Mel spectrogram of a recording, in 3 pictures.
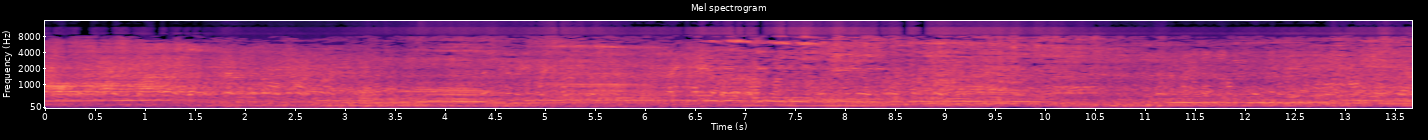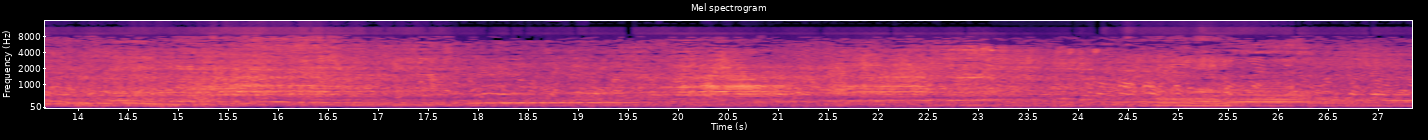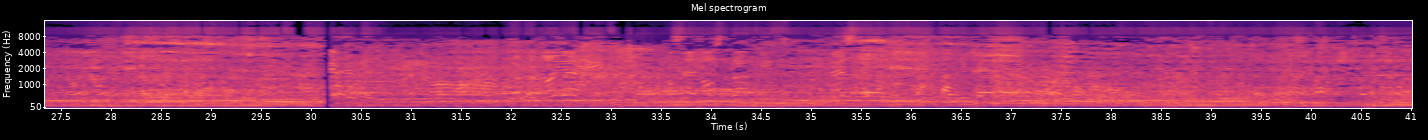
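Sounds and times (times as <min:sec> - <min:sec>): racing car engines: 0:00.0 - 0:41.0.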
